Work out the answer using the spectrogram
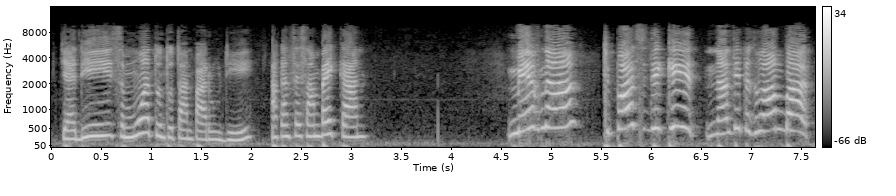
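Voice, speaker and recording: Casting: high, bright young woman, bossy and brisk, faint noise behind. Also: lively intonation, heavily acted. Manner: bossy, giving quick orders. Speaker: daughter of the household. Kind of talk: film comedy acting.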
